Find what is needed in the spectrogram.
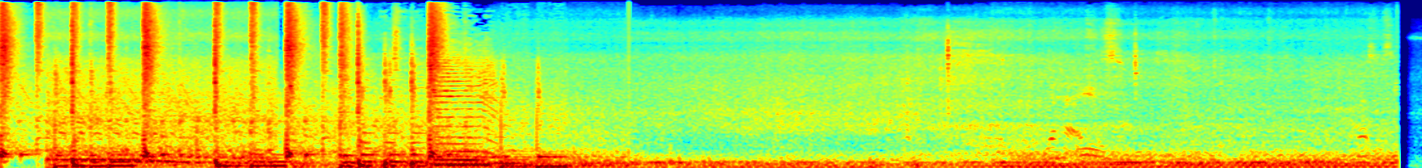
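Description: For the first four or five seconds, music with a steady beat plays over the boat's running noise and ends with a short falling sweep. After that, a boat's engine runs steadily with wind rushing on the microphone as the boat travels.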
